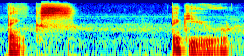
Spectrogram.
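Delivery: breathy whispered thank you; a soft unvoiced thanks. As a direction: whisper it like an aside to yourself.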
